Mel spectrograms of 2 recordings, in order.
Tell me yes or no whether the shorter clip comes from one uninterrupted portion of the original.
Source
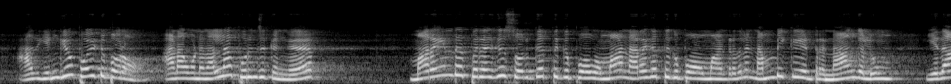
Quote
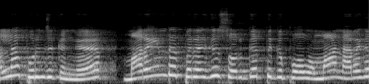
no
